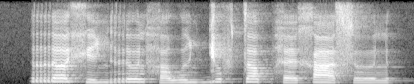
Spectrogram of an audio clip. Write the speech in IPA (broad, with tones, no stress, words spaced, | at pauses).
rɜ˦xʲɛ˨ʎrɵ˦lhɐ˨ wɵ˨ʎɟɵ˦ftɐ˦ pʰɛ˨xa˦˨ sɵ˨l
